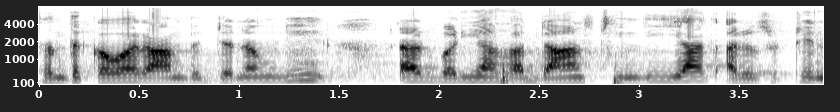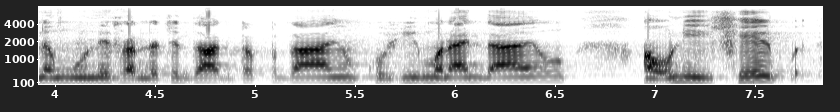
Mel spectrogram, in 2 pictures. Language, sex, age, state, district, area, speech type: Sindhi, female, 60+, Uttar Pradesh, Lucknow, urban, spontaneous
